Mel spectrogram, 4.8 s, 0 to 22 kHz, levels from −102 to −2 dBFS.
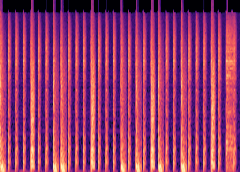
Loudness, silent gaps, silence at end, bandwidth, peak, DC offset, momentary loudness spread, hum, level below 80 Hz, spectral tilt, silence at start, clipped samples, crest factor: -11 LUFS; none; 0.1 s; over 20 kHz; 0 dBFS; under 0.1%; 6 LU; none; -20 dBFS; -3.5 dB/octave; 0 s; 2%; 12 dB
